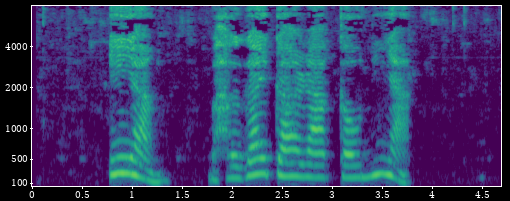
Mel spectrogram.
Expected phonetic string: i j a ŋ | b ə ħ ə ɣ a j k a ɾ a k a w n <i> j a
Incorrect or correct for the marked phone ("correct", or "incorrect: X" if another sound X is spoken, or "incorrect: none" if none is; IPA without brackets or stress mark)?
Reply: correct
